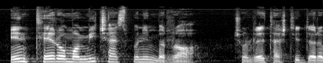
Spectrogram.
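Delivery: ordinary talk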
